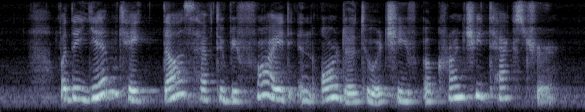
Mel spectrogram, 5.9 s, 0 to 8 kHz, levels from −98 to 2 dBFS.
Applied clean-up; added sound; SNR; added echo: none; none; none; reverberation time 0.2 s.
